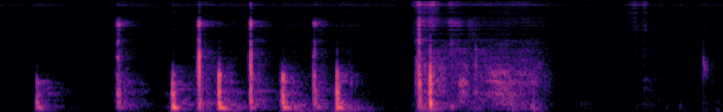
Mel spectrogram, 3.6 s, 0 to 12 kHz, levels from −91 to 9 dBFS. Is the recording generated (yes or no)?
yes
